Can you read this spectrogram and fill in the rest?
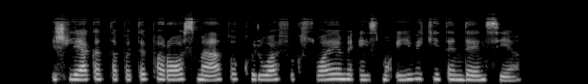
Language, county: Lithuanian, Panevėžys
